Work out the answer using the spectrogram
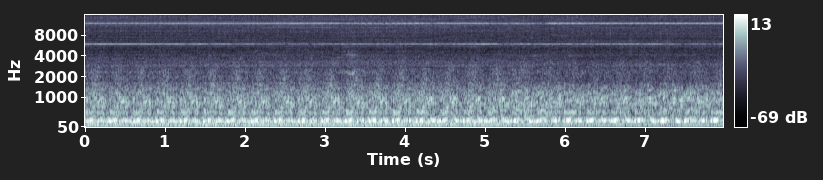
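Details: Beko washing machine during the spin cycle: a loud, steady roar with a low hum that never eases; the owner suspects the rubber behind the drum, cause unconfirmed.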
